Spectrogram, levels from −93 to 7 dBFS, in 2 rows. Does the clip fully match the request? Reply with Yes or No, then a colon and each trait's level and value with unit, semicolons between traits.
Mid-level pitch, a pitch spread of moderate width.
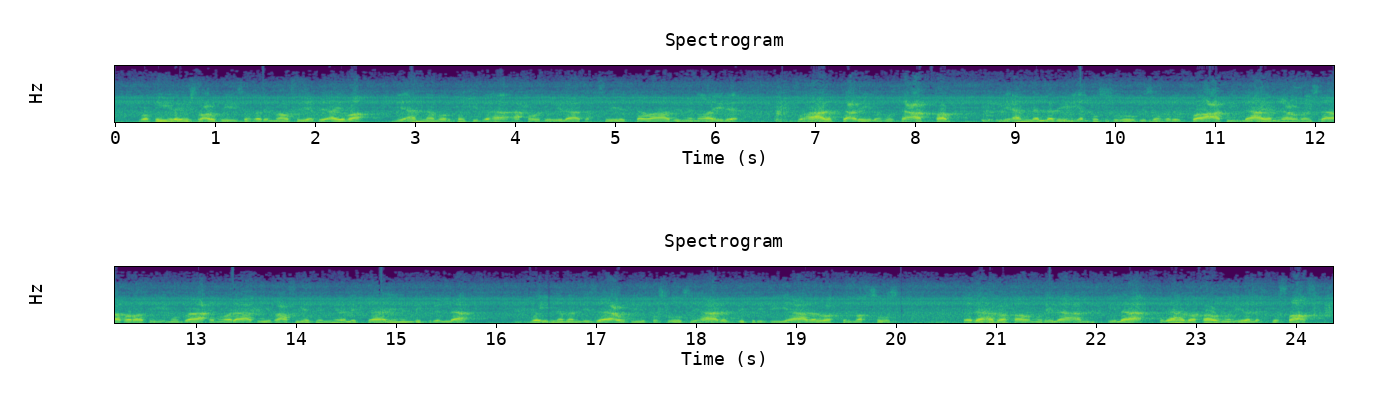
No: medium, 150 Hz; narrow, 1.5 semitones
